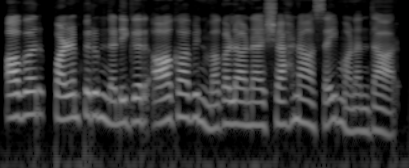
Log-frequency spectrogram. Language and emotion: Tamil, neutral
